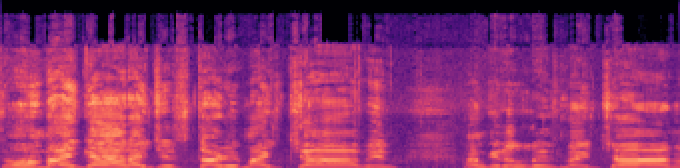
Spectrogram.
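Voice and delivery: high-pitched mock freak-out. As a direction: imitate a friend panicking about the job, pitch jumping up. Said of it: "She's freaking out".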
